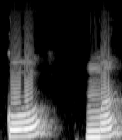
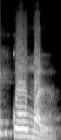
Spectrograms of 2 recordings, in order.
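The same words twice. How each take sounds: First: Komal very slowly, as "ko... ma... la" with long pauses; syllable by syllable. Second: Said in the usual way. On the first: Shown as a demonstration. Teacher spelling out for students, very slow broken-up Komal. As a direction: draw out each syllable of Komal separately. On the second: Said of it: "छोटे ओ को पढ़ते हैं".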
